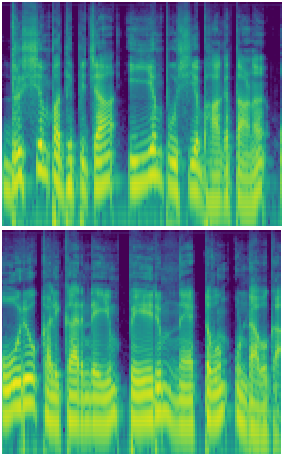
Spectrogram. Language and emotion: Malayalam, neutral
